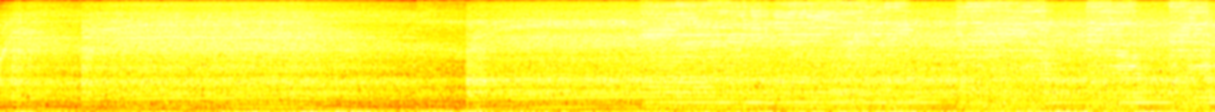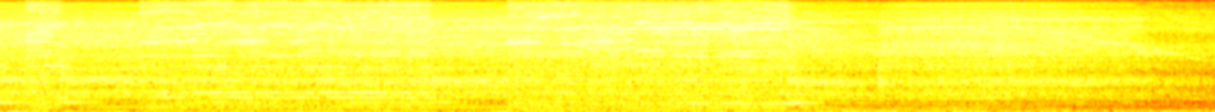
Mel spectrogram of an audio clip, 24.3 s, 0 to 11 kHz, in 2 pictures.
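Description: A DongCheng 6.7-amp corded angle grinder with a paddle switch runs loud and close for a long stretch, its steady whine and rough grinding shifting in pitch and intensity as the load changes.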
